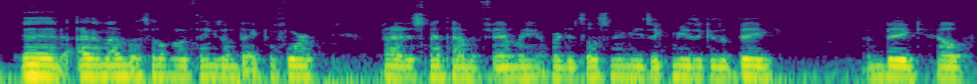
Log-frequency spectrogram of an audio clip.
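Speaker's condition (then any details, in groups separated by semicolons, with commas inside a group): Cerebral palsy; able to speak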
